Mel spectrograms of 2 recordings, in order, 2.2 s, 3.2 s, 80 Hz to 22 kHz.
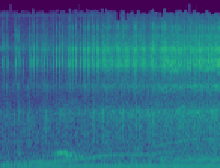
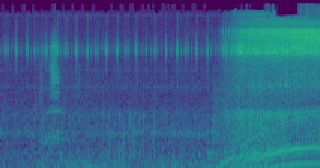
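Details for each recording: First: AHM GP18 model locomotive motor on bench power pack: small whine rising with speed plus fine rapid buzzing rattle; slight vibration in flywheel collars and motor, unsure whether age or fault. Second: AHM GP18 model locomotive motor after a wash and lube, with the bushing contacts working: after a faint ticking, it spins up to a clean, steady whine that drops away smoothly. Normal running.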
